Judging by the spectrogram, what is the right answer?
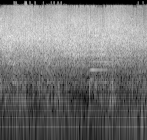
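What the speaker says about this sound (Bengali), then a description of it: "আলুটা দেওয়ার পরেও কিছুক্ষণ নেড়ে চেড়ে ভেজে নেব।" Potatoes frying with tomato and green chillies in a pan, a loud steady hissing sizzle up close, broken by faint scrapes and knocks of stirring.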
